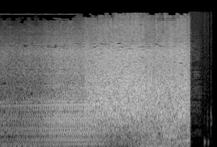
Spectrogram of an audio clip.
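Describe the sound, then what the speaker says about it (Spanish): Motorcycle engine in an animated show, a riderless bike roaring up loudly and building to a harsh full-throttle howl before cutting off abruptly, followed by near silence. "Una moto lineal que se maneja sola."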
